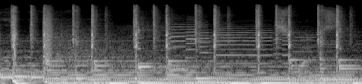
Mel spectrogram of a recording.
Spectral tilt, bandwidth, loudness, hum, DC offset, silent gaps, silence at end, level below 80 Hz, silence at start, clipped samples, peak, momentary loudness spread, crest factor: -5.5 dB/octave; 17.5 kHz; -14 LUFS; none; under 0.1%; none; 0 s; -14 dBFS; 0 s; under 0.1%; 0 dBFS; 3 LU; 12 dB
